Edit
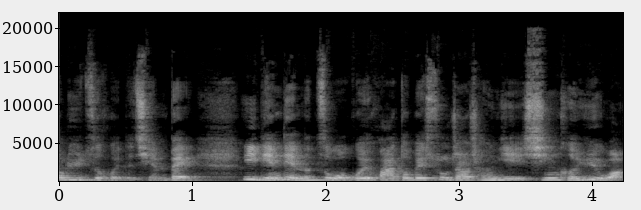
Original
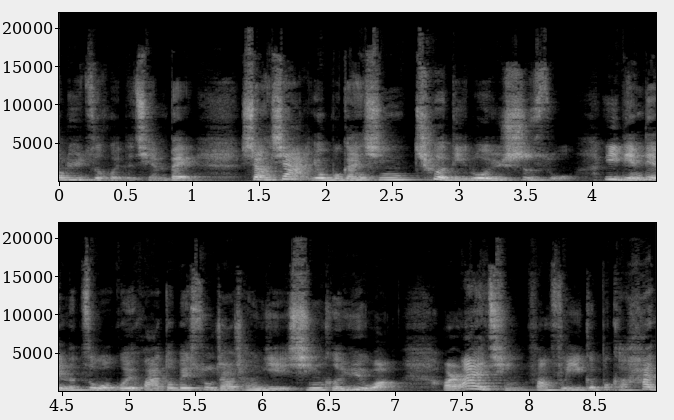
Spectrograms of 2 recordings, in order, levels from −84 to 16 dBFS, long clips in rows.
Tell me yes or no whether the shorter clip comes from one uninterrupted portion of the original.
no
